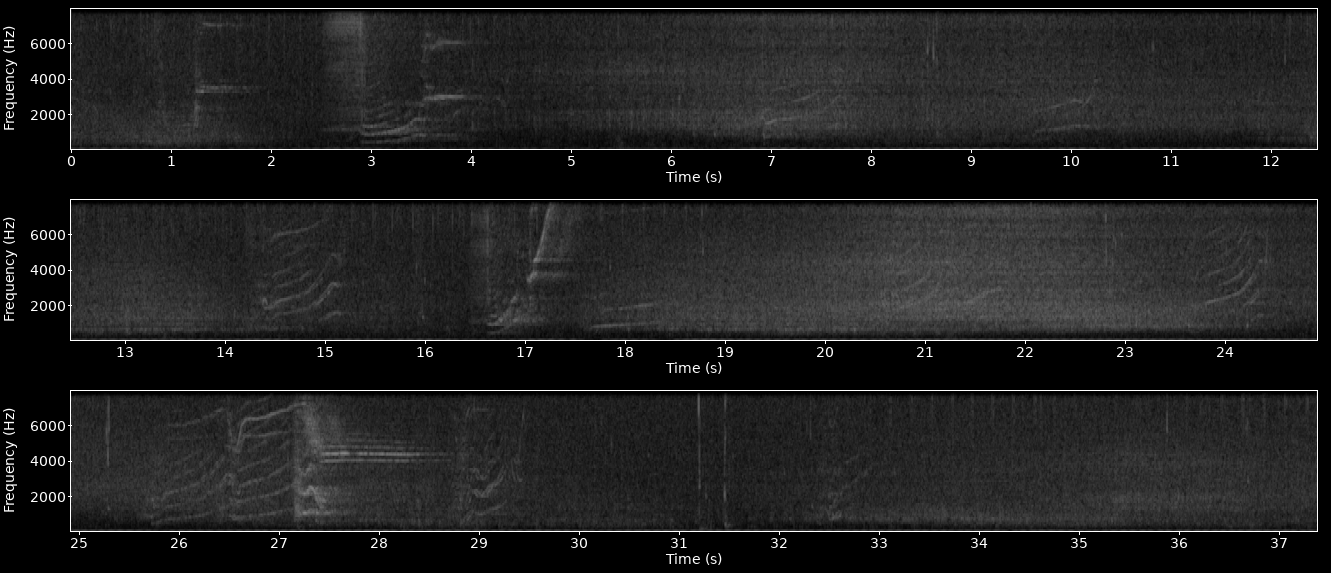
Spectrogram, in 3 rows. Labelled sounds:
0.6	1.7	killer whale, southern Alaska resident, 0.28 to 7.3 kHz
2.4	4.1	killer whale, southern Alaska resident, 0.23 to 8.0 kHz
6.5	7.7	killer whale, southern Alaska resident, 0.83 to 4.3 kHz
9.6	10.5	killer whale, southern Alaska resident, 0.69 to 5.3 kHz
14.2	15.3	killer whale, southern Alaska resident, 0.69 to 7.6 kHz
16.5	18.4	killer whale, southern Alaska resident, 0.28 to 8.0 kHz
20.6	21.9	killer whale, southern Alaska resident, 1.6 to 5.4 kHz
23.6	24.6	killer whale, southern Alaska resident, 0.97 to 8.0 kHz
25.6	29.6	killer whale, southern Alaska resident, 0.18 to 8.0 kHz
32.4	33.2	killer whale, southern Alaska resident, 0.78 to 8.0 kHz

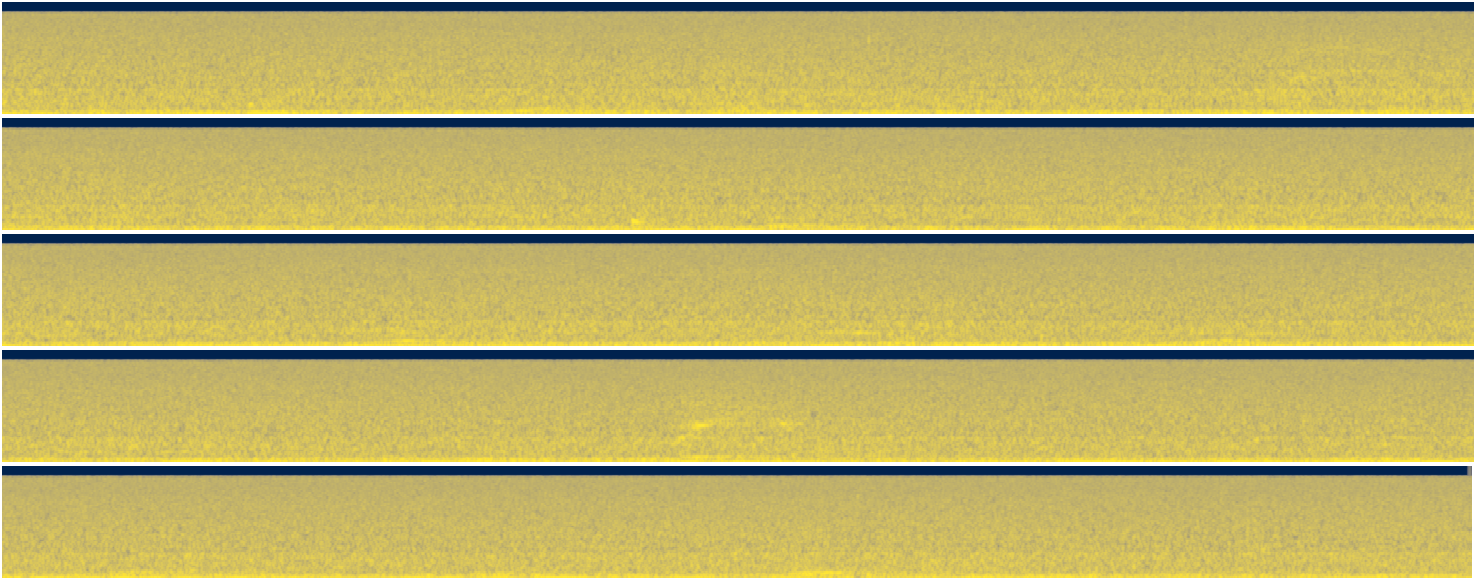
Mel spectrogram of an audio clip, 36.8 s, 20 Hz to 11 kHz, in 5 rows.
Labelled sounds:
25.5	25.8	humpback whale, 0.96 to 1.4 kHz

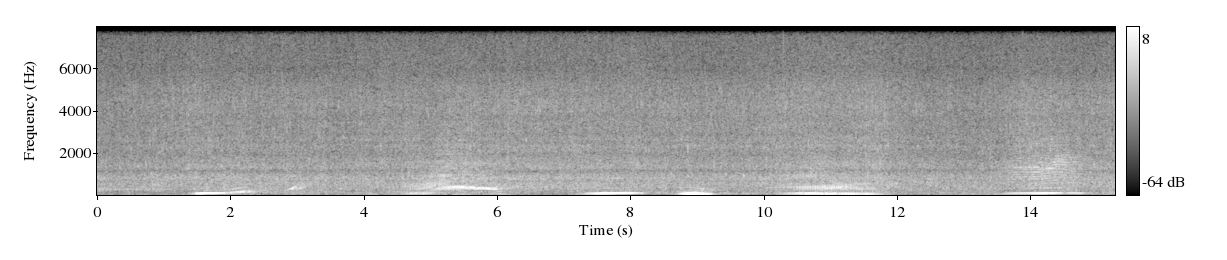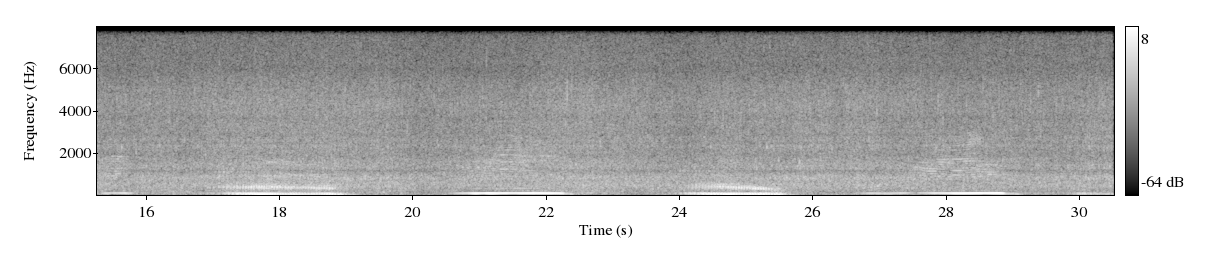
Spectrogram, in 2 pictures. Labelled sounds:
13.8	14.6	humpback whale, 1.1 to 1.9 kHz
27.5	28.4	humpback whale, 1.0 to 1.8 kHz

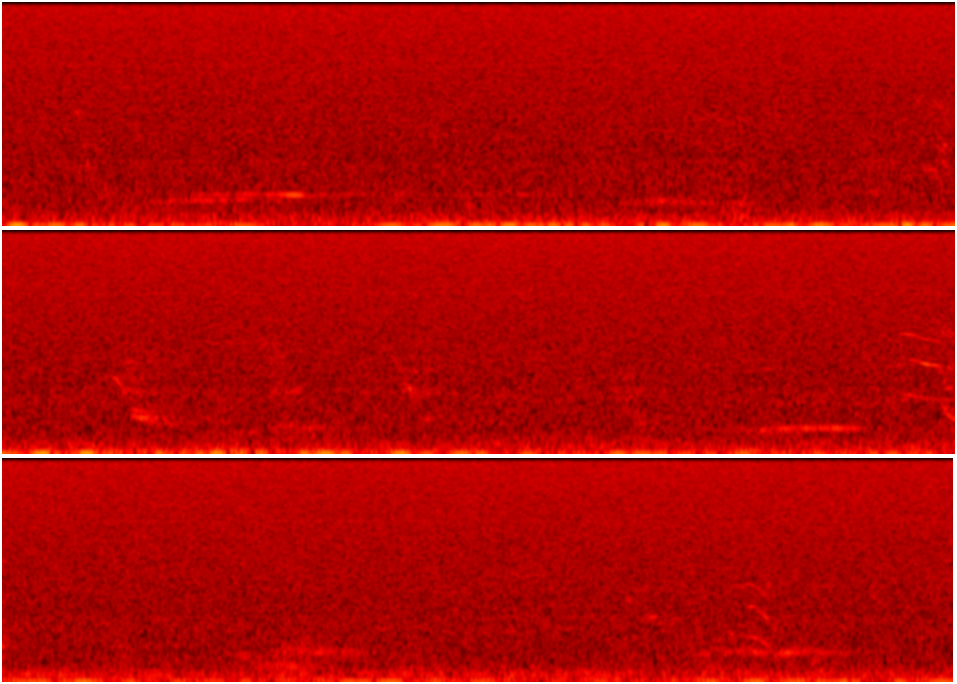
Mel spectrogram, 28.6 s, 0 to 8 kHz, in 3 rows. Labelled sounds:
18.5	19.0	humpback whale, 1.0 to 2.0 kHz

